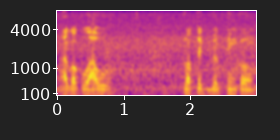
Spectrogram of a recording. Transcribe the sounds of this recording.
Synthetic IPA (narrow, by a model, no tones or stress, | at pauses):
aɡɔkuaw | pɾɔt̪jekbjɔk̚t̪iŋkɔ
